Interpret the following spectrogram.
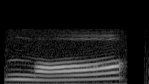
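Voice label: "ngo5", Cantonese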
